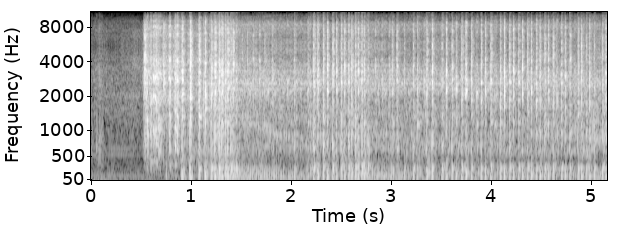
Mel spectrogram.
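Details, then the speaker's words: Home-built Cub Cadet 1650 four-wheel-drive tractor started and warming up, throttle held up: loud, sharp, raspy popping idle with no muffling; unbaffled straight-pipe exhaust the owner finds too loud and plans to tame. "I'll show you how the pipe sound too loud I'm gonna I'm gonna tame it down some"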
